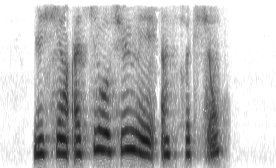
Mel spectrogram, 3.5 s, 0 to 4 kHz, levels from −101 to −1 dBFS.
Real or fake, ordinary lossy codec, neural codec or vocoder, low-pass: fake; AAC, 16 kbps; codec, 24 kHz, 6 kbps, HILCodec; 3.6 kHz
